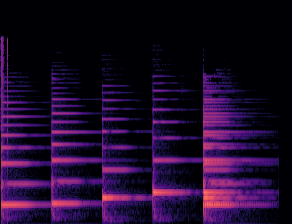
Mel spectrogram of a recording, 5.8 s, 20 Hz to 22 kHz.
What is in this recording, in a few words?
f double sharp major 7th 3rd inversion on treble clef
